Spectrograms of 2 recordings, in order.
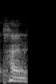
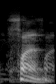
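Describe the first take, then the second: First: फैन with an aspirated p in place of f; wrong pronunciation. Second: फैन with a true f, air passing the lips; correct f sound. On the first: Teacher quoting the common mistake for fan, wrong pronunciation. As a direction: lips closing into "phain" for फैन. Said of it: "तो फैन नहीं होता है". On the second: Teacher modelling the word fan, correct f sound. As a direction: say फैन without closing the lips. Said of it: "होठों से हवा इसमें बाहर जाएगी". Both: Shown as a demonstration.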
